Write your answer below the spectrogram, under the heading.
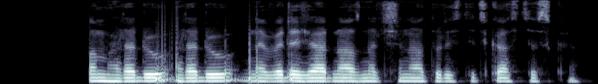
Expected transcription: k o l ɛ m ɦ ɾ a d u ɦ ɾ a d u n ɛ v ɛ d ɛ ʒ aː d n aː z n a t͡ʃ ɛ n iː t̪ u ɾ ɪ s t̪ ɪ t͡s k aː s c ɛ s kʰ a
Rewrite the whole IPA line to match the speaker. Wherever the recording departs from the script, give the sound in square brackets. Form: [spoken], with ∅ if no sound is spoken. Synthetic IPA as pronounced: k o l ɛ m ɦ ɾ a d u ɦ ɾ a d u n ɛ v ɛ d ɛ ʒ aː d n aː z n a t͡ʃ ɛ n [aː] t̪ u ɾ ɪ s t̪ ɪ t͡s k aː s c ɛ s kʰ a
